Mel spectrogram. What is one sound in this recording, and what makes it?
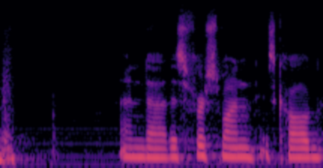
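A violin plays a lively melody.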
